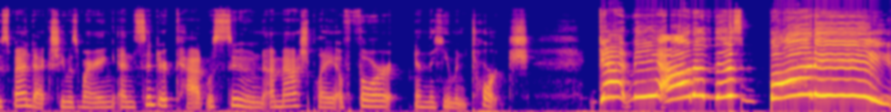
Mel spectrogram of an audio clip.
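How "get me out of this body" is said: put-on high, slow toddler wail; caterwauling. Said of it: "she caterwauled".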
